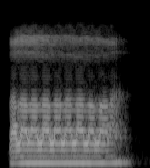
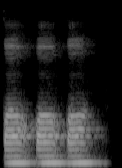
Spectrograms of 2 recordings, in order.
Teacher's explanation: lam itu ada di ujung lidah, sedangkan qaf itu berada di belakang bagian lidah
